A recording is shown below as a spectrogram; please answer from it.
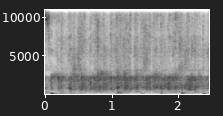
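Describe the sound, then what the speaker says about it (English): Audience applause at a development finance event on Africa, a dense, even clapping from a crowd that continues steadily for the whole stretch, with no voices over it. "Can we give that a round of applause?"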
